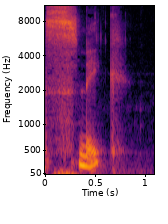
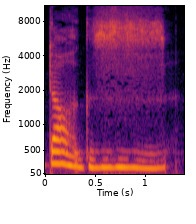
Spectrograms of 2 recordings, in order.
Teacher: the S sound which is the motor off sound or the z sound which is the motor on sound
